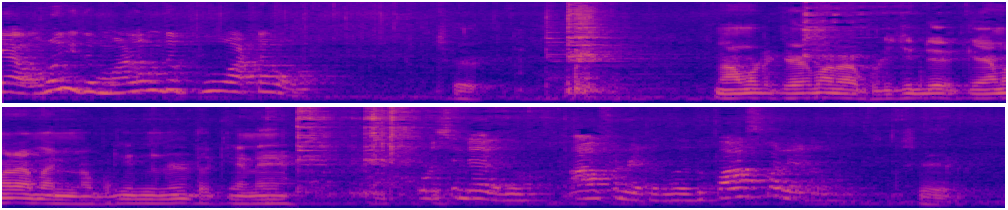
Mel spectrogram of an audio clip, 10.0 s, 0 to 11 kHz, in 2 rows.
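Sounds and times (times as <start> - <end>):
steel kitchenware clattering: 2.7 - 3.2, 6.3 - 7.3.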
